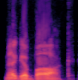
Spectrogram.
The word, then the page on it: megabuck: American English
